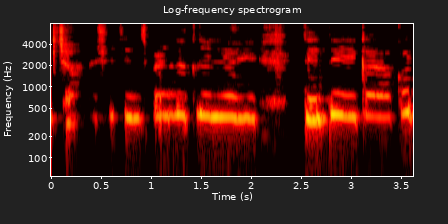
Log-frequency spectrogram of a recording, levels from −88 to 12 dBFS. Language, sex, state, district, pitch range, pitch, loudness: Marathi, female, Maharashtra, Dhule, 360-390 Hz, 375 Hz, -32 LUFS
